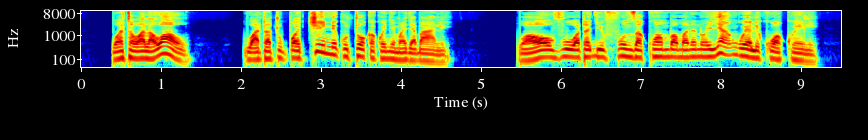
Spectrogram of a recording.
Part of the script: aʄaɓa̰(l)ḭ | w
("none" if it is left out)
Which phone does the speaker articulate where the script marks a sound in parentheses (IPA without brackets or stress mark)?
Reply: l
